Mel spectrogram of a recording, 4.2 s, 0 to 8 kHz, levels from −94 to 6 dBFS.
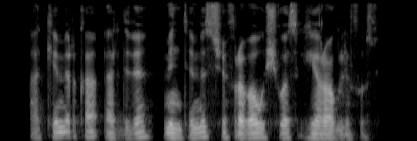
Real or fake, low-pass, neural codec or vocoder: real; 7.2 kHz; none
